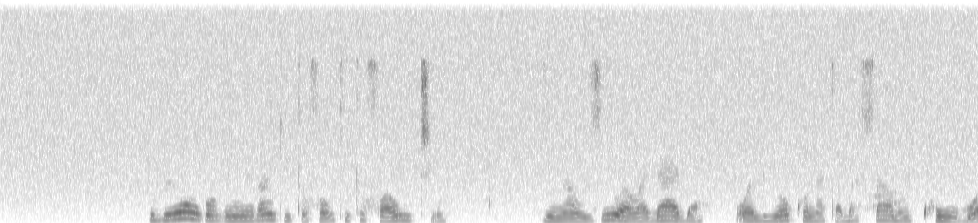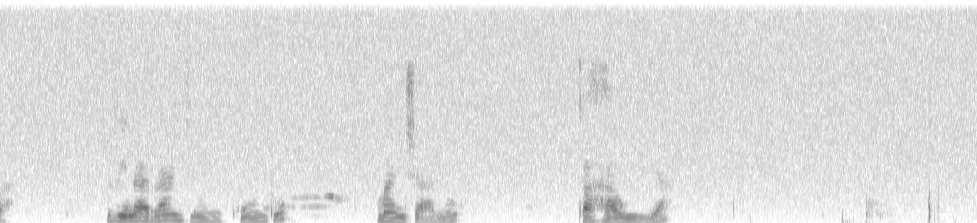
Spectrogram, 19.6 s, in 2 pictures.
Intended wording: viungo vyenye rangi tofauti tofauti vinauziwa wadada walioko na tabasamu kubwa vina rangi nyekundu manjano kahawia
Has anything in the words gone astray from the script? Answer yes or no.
no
